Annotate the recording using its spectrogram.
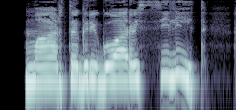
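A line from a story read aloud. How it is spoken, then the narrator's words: Joyful. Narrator (Russian): радостно сказал он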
